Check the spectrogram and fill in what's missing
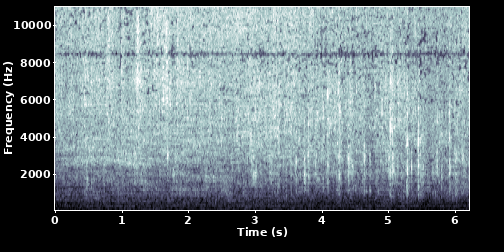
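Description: Water running steadily from a tap to rinse suds off LEGO parts in a sink, a continuous close hiss and splash with small shifts in the flow.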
